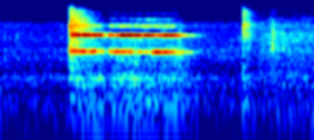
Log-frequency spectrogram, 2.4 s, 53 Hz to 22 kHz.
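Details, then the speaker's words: Single high electronic beep, then faint clicks, as a Nidec Uno 10 (10 LPM) home oxygen concentrator is switched on and starts producing oxygen; normal power-on beep. "So by switching it on, your machine will get on and it will start to produce oxygen."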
